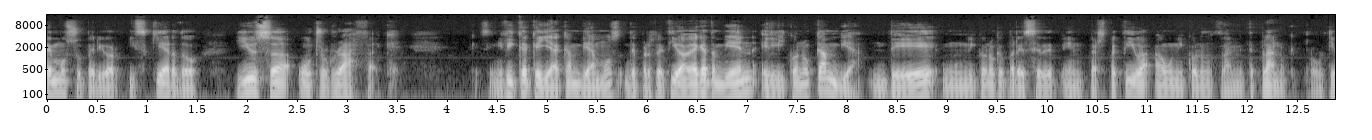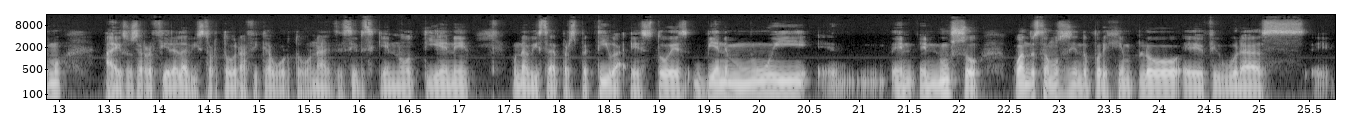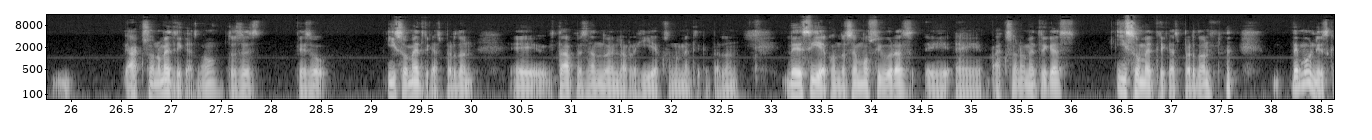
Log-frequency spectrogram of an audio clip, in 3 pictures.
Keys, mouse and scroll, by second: 7.7 click, 10.4 click, 11.4 click, 20.4 click, 27.1 click.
